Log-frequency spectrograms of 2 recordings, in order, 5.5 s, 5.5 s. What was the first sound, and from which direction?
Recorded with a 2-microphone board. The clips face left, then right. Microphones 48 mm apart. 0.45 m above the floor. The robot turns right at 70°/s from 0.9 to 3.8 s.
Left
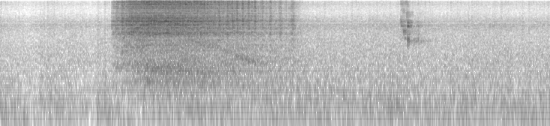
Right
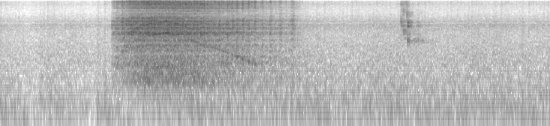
Sawing, 150° right.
